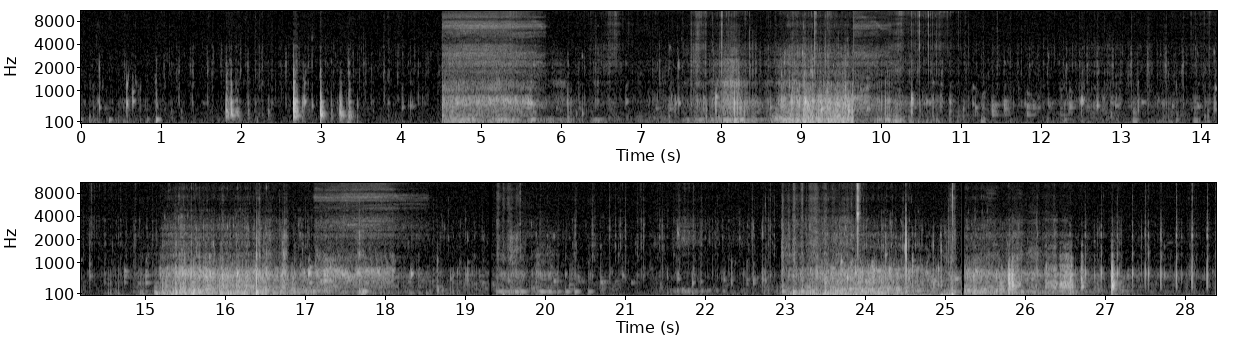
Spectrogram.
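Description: A scuba diver breathing through a regulator underwater: a hiss of inhalation and a bubbly rush of exhaled air come in surges every several seconds, with small clicks and knocks from gear on the rocks between breaths.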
